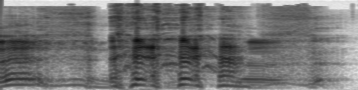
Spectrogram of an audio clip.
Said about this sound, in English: we're just having trouble with the throat, so we decided to clear it while we started recording as opposed to beforehand for, you know, everyone's sake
